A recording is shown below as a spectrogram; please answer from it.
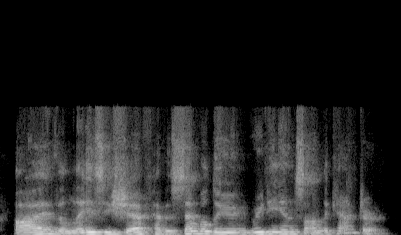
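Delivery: ordinary talk, nothing marked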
